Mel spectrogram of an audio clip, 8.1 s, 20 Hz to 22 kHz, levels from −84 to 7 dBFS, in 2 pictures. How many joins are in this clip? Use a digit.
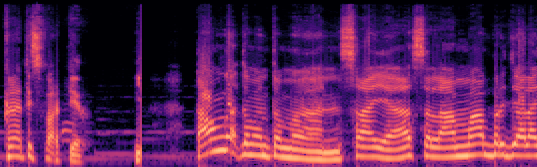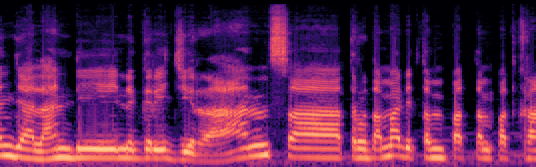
1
